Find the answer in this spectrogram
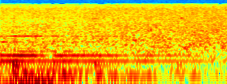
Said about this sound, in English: Alone again, I stood on the shore. The waves gently crashed and receded in the calm night.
